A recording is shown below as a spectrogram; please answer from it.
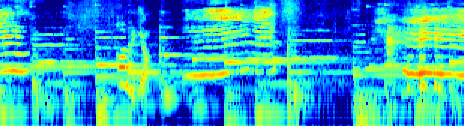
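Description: A toddler whining and crying in several high-pitched, drawn-out wails, a sulking cry, over background music with a steady beat.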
